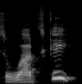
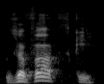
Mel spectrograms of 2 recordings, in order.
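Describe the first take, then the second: First: The name is said with an American English pronunciation. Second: The name is said with a German pronunciation. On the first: "in American English, he is Sawatsky" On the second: "in German he would be pronounced Zawadzki"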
